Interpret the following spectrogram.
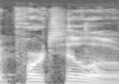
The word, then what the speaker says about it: Portilho: I'm joined right now by, although you go by Portillo, right?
